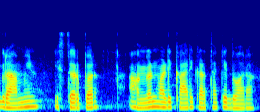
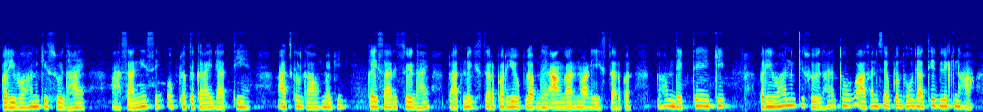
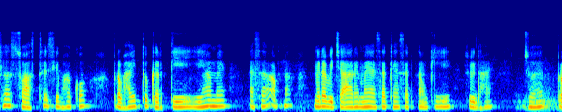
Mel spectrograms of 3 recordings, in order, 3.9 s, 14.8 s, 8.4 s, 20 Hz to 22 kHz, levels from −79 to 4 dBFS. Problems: background sounds at intervals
